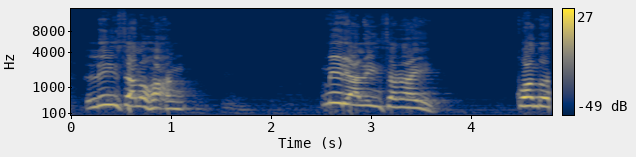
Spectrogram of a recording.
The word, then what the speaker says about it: Lindsay Lohan: Así es que se pronuncia. Lindsay Lohan.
